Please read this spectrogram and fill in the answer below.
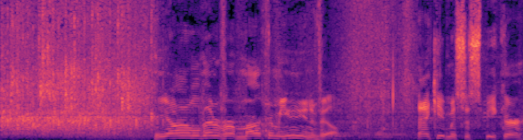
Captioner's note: some Applause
